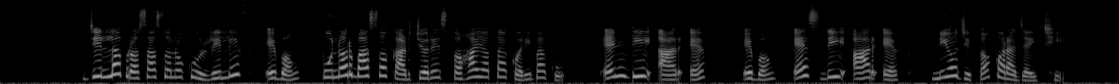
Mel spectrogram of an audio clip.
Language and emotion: Odia, neutral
